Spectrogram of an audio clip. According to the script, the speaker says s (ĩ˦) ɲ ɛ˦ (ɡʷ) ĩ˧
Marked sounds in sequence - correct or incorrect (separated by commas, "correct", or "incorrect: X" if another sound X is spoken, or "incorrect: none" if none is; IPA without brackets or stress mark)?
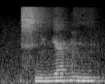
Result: incorrect: ĩ˨, incorrect: ɓ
